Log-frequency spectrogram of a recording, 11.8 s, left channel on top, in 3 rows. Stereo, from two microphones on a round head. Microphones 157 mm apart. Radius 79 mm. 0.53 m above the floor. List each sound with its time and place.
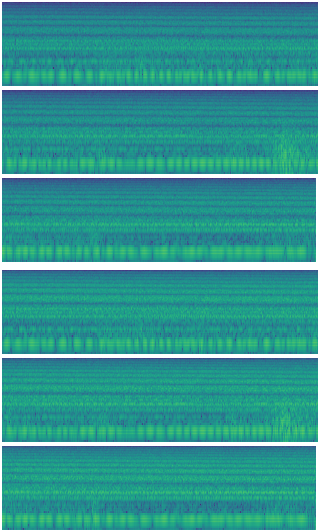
0.0 s a drone: 40° right (ahead or behind); by 11.8 s 30° right (ahead or behind)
